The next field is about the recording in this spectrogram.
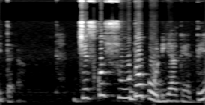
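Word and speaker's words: pseudopodia: उंगली की तरह, जिसको सूडोपोडिया कहते हैं। यहाँ साइड में आप देखिए सूडोपोडिया की स्पेलिंग लिखी है, पी से स्टार्ट है सूडोपोडिया, लेकिन पी साइलेंट है।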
